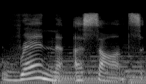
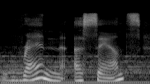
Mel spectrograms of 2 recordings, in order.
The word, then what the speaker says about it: Renaissance: Marcus interrupted loudly, "It's Renaissance, not Renaissance. If you're going to present, at least get the pronunciation right."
